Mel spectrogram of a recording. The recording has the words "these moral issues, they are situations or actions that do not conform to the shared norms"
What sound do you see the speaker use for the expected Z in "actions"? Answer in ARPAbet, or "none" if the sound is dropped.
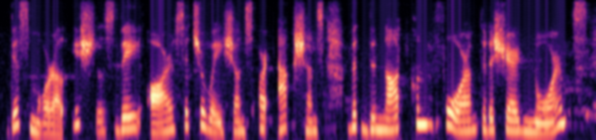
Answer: S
